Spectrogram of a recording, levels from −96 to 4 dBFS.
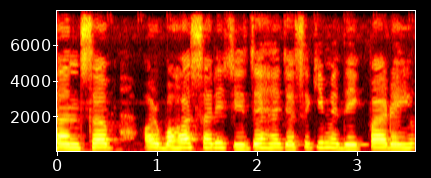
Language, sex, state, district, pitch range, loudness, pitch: Hindi, female, Bihar, Katihar, 220-240 Hz, -16 LUFS, 235 Hz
